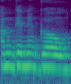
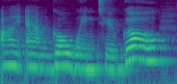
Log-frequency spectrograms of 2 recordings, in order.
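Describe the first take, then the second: First: The words are reduced and merged together. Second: Every word is said in full.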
